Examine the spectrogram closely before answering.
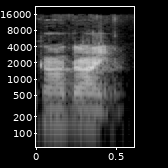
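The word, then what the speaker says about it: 過大: Từ số 3 của chúng ta là chữ quá thì đại, được đọc là Kadai.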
